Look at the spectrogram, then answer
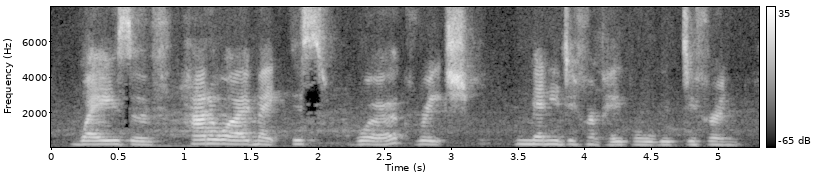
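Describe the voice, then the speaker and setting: A woman speaks at a moderate pace with an Australian accent, her medium-pitched voice somewhat breathy. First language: Auslan (sign language). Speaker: performance artist. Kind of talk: Q&A after keynote. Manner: hesitant, many fillers.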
